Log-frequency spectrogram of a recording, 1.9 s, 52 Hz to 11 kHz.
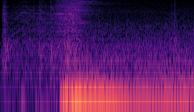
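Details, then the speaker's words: Renault Clio V6 after a roadside coil pack replacement for a failed coil causing misfire, with fault codes cleared: brief crank, then a clean catch and a smooth, even idle with no stumble or miss. "that sounds right we just did a thing we did a thing we did a thing you did a thing mechanical and it went well right"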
